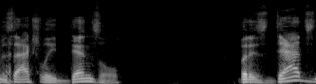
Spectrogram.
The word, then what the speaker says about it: Denzel: uh Denzel Washington, who by the way in a recent interview let everybody know we're saying his name wrong. I saw that his name is actually Denel, but his dad's name was Denel.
